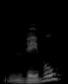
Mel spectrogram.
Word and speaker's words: Vavel: And the one thing that Vavel rhymes with navel.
